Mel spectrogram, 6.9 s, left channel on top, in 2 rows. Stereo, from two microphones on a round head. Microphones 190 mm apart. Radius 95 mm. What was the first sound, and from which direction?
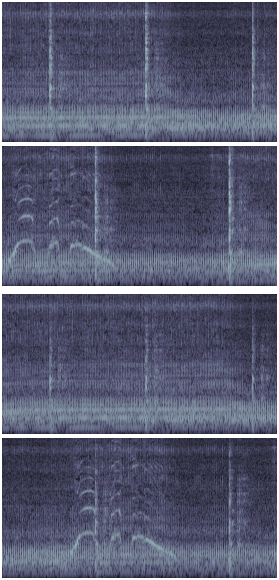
A clunk, 70° left (ahead or behind).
